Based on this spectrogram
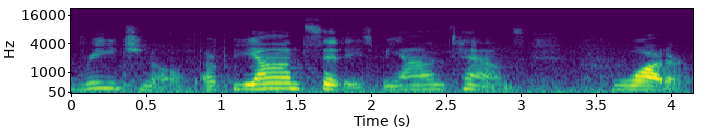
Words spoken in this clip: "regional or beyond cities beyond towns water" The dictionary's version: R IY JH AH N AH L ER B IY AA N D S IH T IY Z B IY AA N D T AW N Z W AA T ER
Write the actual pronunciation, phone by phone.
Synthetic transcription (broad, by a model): R IY JH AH N L ER B IY AA N D S IH T IY Z B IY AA N T AW N Z W AA T ER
